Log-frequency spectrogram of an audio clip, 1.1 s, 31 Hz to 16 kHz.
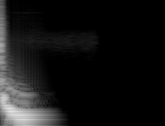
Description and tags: Fat Knock 2
This is a kick I made in a synth.
drum, edm, bass, beats, trap, kick, synth, rap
